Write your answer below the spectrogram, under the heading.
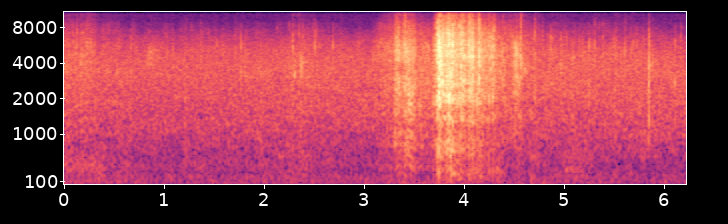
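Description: Leaves and fern fronds rustling and crunching as a hand pushes through forest undergrowth, with one louder burst of about a second a little past the middle.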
